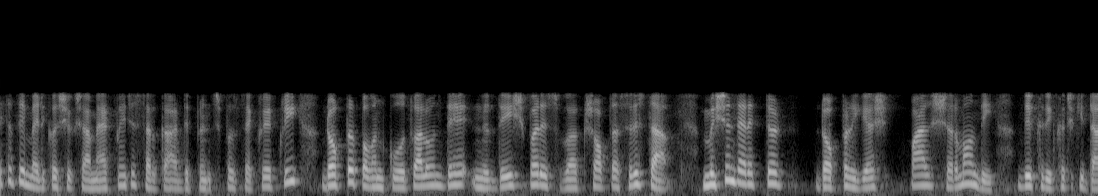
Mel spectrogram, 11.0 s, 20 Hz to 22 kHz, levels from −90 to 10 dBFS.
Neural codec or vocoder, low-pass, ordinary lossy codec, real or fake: codec, 16 kHz, about 1 kbps, DyCAST, with the encoder's durations; 3.6 kHz; none; fake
